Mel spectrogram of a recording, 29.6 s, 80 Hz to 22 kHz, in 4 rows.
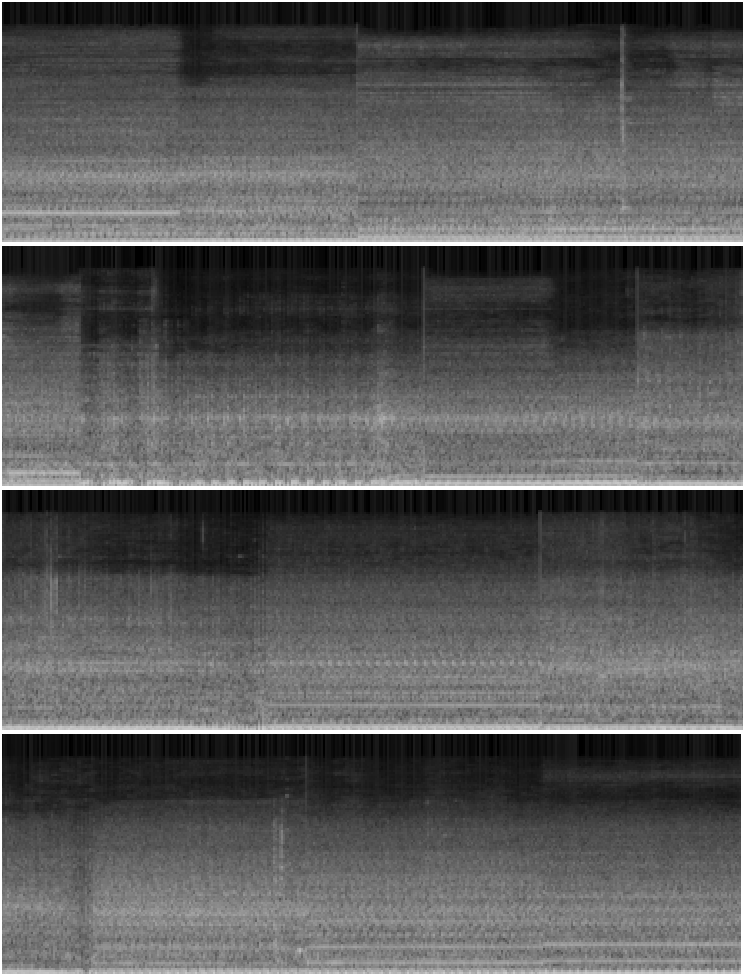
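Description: Case 580K backhoe's diesel engine running under hydraulic load as the boom lifts a log, its engine note shifting up and down in steps every few seconds and wavering for a few seconds about eight seconds in.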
